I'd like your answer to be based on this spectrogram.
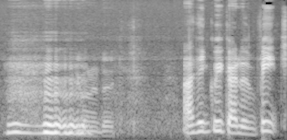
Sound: laughs

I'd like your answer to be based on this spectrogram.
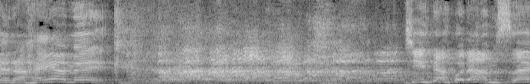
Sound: audience laughing

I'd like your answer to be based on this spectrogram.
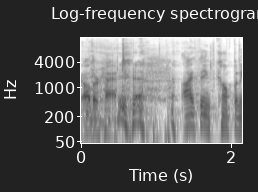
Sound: laughs

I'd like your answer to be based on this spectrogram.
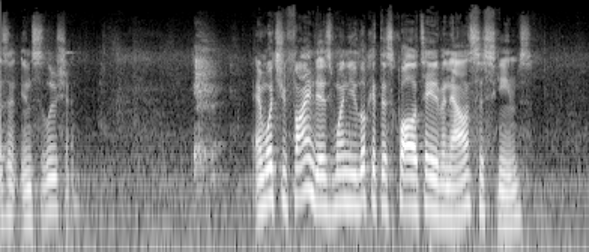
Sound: cough

